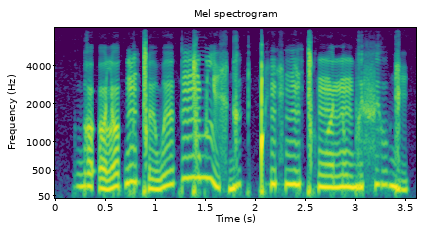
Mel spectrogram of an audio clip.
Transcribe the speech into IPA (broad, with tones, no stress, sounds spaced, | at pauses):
ɡ ʌ˧ ʔ ʌ˩ l ʌ˥ ɠ ũ˥ ǀ ɘ˩ w ɘ˥ | ŋ͡ǀ u˥ l i˩ x ɡ ɨː˥ k ǃʰ ĩ˥ x ŋ ĩ˥ ǀʰ ũː˧ ə̯ n ũ˧ b ɨ˧ fʲ uː˥ ɡ i˩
